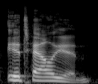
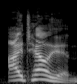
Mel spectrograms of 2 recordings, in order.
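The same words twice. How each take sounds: First: Its first syllable sounds unlike the start of 'italics'. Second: Its first syllable sounds like the start of 'italics'. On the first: The speaker calls it wrong. "not Italian" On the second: The speaker calls it right. "it's Italian, not Italian. You know, like the word italics"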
